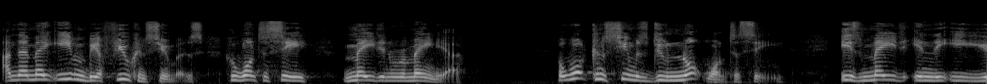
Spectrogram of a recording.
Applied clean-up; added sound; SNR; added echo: none; none; none; none.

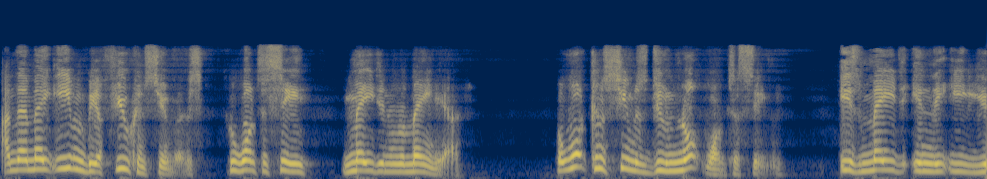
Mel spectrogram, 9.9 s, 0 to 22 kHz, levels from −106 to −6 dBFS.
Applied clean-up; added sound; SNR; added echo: neural mask model Resemble Enhance denoiser.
